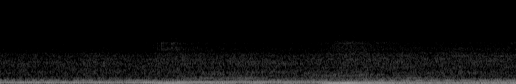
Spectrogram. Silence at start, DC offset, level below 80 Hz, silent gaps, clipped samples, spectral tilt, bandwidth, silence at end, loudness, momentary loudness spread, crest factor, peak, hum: 0 s; under 0.1%; -40 dBFS; none; under 0.1%; -8 dB/octave; 9.2 kHz; 0 s; -41 LUFS; 4 LU; 12 dB; -26 dBFS; none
